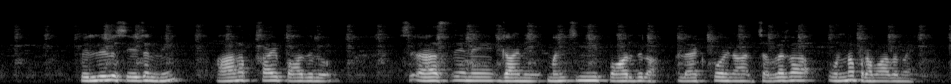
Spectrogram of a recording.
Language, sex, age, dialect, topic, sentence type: Telugu, male, 31-35, Utterandhra, agriculture, statement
